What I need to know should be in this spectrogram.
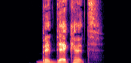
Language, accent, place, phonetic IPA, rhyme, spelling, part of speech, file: German, Germany, Berlin, [bəˈdɛkət], -ɛkət, bedecket, verb, De-bedecket.ogg
- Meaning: second-person plural subjunctive I of bedecken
